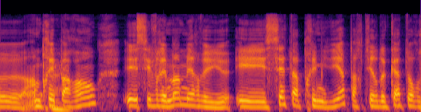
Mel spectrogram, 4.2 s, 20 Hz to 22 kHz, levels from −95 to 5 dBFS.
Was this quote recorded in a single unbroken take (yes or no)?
yes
